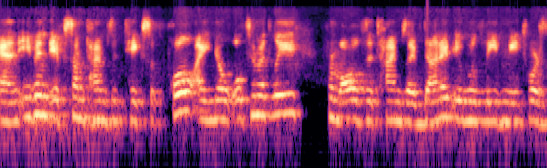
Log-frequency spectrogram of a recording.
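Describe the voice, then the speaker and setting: A woman's somewhat breathy, medium-pitched voice at a very fast pace. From Russia, moved to US as child. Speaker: e-commerce seller and coach. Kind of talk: podcast interview.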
